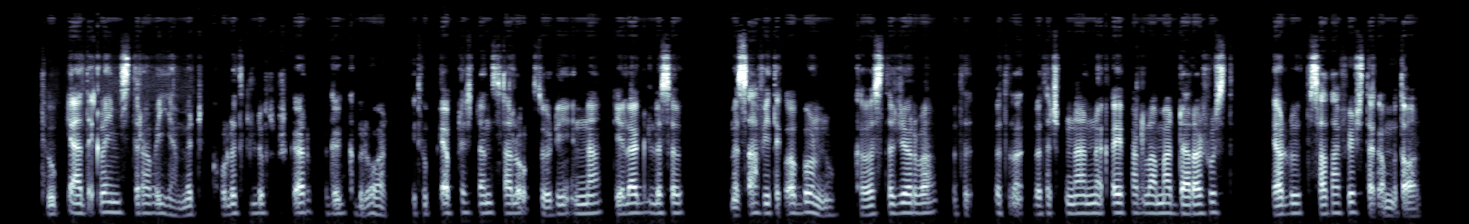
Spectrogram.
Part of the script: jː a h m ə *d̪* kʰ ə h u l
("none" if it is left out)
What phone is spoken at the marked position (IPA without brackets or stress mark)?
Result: d̪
